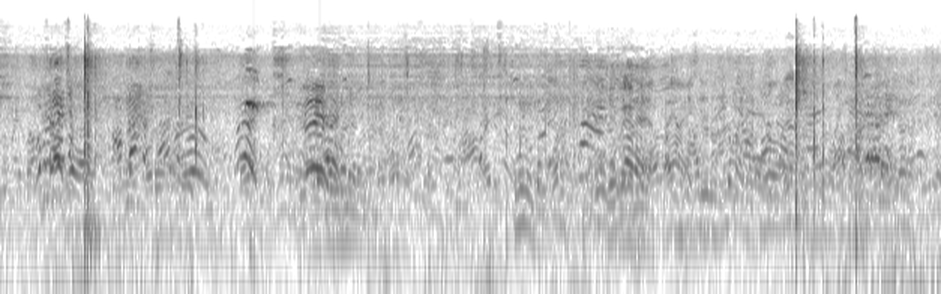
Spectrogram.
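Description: Young men shout and call out loudly across an outdoor court.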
